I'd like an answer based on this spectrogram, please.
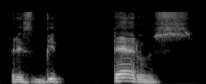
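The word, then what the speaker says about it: πρεσβύτεροι: Como a sílaba tônica encontra-se aqui, podemos ler presbiteros.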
